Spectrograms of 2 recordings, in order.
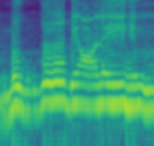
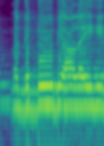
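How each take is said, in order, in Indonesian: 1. Konsonannya dalam dan serak, diucapkan lebih ke belakang. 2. Konsonannya biasa saja, seperti g dan d dalam bahasa Indonesia. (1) "Lebih dalam lah" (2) "supaya tidak jadi du magedu bi alaihim"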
